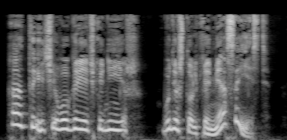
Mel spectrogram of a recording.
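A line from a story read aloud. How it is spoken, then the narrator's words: Chuckling. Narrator (Russian): хохотнула Вероника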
